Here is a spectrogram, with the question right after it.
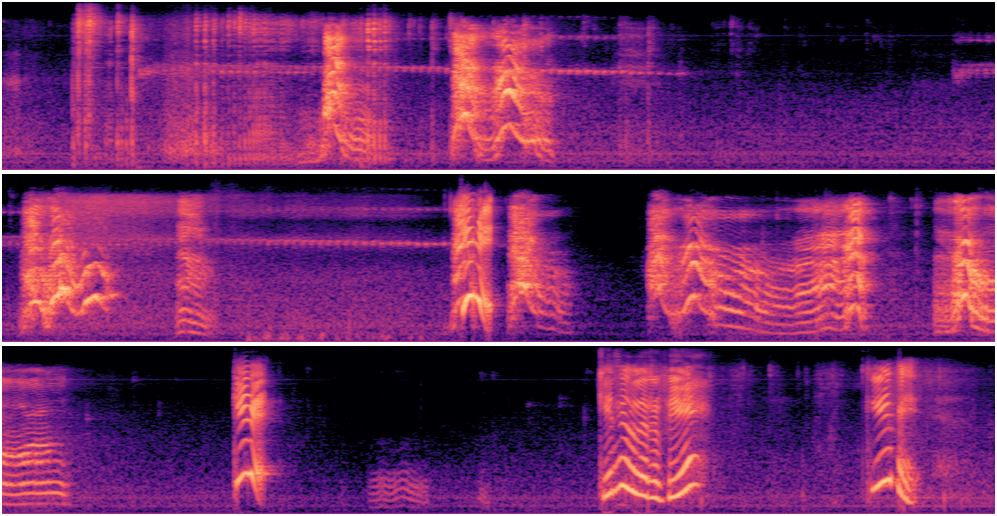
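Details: Siberian Husky puppy Little Bear vocalises in a long run of yips, whining barks and short warbling howls, some bursts rising and falling in pitch, separated by pauses of one to two seconds, with a faint steady whistle-like tone early on.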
